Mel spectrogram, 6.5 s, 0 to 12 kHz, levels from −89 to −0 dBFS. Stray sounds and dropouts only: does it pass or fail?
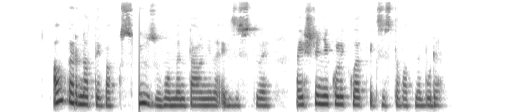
fail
